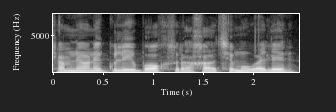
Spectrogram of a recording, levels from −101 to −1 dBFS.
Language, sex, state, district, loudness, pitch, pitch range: Bengali, male, West Bengal, Alipurduar, -18 LUFS, 115 Hz, 110-125 Hz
